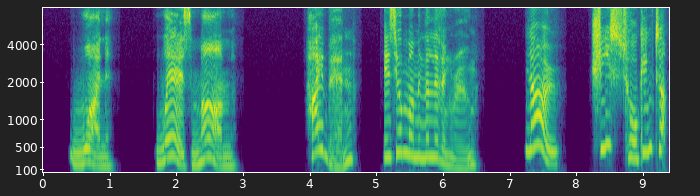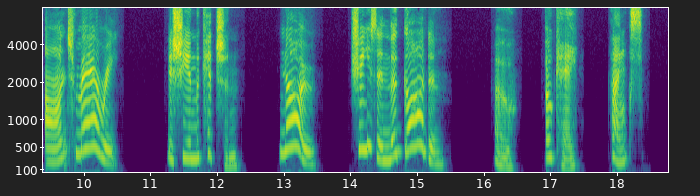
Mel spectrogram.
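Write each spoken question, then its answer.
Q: Where's Mum?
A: In the garden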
